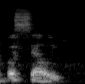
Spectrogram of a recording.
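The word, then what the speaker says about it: Boselli: Baselli.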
